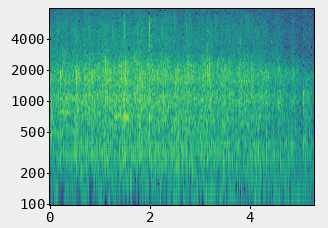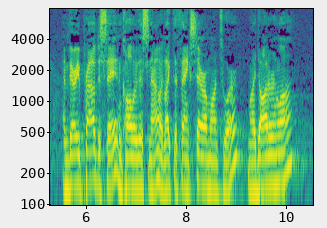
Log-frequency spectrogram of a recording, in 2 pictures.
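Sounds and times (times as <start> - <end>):
audience applause: 0.0 - 5.5
speech: 5.6 - 10.2.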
